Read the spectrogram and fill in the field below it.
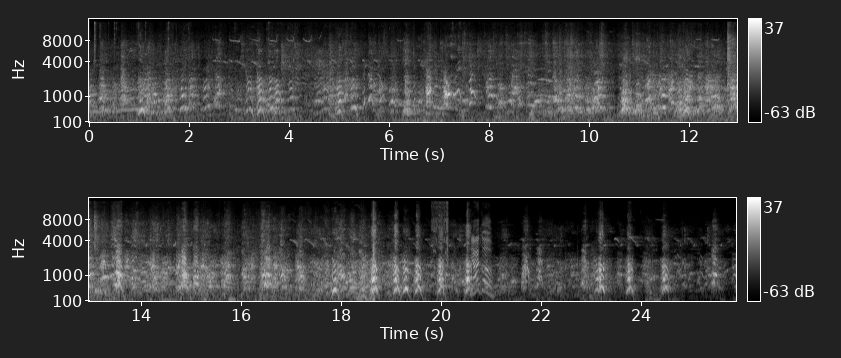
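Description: Dogs whine and yelp excitedly close by.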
